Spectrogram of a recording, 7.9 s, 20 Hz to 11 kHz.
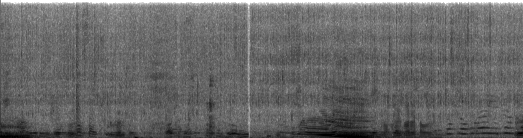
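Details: Mugung, a six-year-old tiger at the Tiger Forest in Bonghwa, South Korea, makes strange sounds on an April 24, 2026 afternoon. A harmonic, wavering moan swells midway and is mixed with human voices nearby.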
